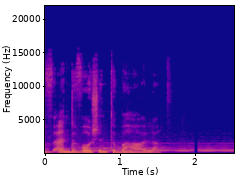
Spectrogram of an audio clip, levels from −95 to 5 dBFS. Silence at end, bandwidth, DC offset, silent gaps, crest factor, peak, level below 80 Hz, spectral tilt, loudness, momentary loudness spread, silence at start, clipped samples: 0 s; 15.5 kHz; under 0.1%; none; 16 dB; -22 dBFS; -80 dBFS; -5 dB/octave; -36 LUFS; 17 LU; 0 s; under 0.1%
